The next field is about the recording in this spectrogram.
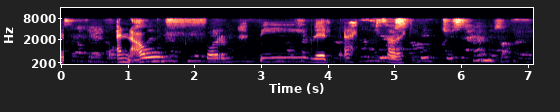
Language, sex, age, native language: Icelandic, female, 8, Icelandic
